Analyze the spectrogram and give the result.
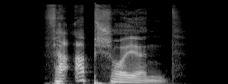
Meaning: present participle of verabscheuen
- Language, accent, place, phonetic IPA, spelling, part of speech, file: German, Germany, Berlin, [fɛɐ̯ˈʔapʃɔɪ̯ənt], verabscheuend, verb, De-verabscheuend.ogg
